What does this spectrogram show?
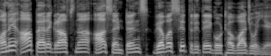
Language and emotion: Gujarati, neutral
